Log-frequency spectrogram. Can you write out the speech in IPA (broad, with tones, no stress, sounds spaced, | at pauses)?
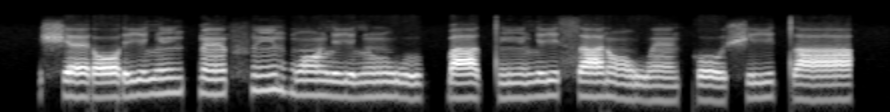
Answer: ʃ ɛ˨ ɾ ɔ˨ ɾ i˧ l ĩ˧ k͡p ɛ̃˧ f ĩ˦ b ɔ̃˧ l i˨ l ũ˧ w u˨ k͡p a˧ t ĩ˧ l i˧ s a˧ ɾ ɔ̃˨ w ɛ̃˨ k o˨ ʃ i˧ t a˧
